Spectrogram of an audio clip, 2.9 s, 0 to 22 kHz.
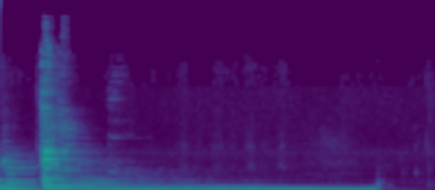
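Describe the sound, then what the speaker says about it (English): A single guitar note on the 6th fret of the G string, picked after a brief slide-in and then sustained cleanly with gentle vibrato for about two seconds before being damped. "we're going to apply vibrato and really let this 6th fret G string ring out"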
